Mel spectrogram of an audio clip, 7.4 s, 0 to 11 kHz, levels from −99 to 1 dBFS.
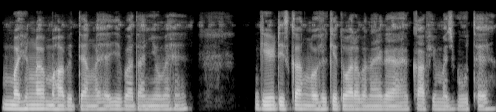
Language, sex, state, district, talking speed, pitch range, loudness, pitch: Hindi, male, Uttar Pradesh, Budaun, 145 wpm, 100-105 Hz, -22 LUFS, 100 Hz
